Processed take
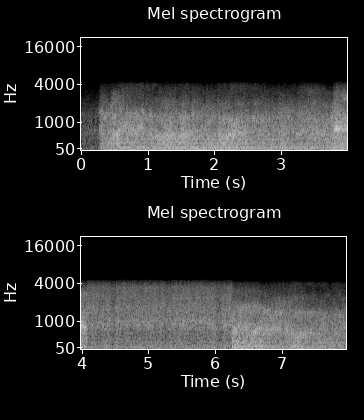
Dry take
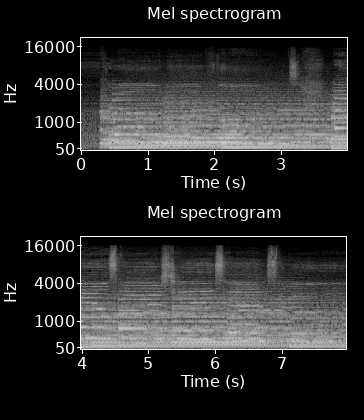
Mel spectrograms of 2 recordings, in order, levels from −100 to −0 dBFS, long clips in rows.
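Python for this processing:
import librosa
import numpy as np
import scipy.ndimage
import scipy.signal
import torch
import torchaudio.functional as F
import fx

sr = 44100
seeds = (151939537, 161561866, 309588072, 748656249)

y = fx.overflow_wrap(x, sr, gain_db=28.5, at=(4.07, 6.26))
y = fx.bandpass_q(y, sr, hz=850.0, q=0.91)
y = fx.lpc_vocoder(y, sr, seeds[0], excitation='whisper', order=8)
y = F.gain(torch.from_numpy(y), 2.5).numpy()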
